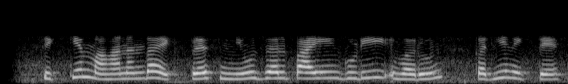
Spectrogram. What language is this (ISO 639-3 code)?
mar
